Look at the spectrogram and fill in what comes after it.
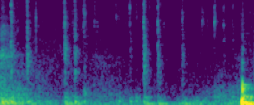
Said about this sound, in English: Now people are just hearing us type furiously.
